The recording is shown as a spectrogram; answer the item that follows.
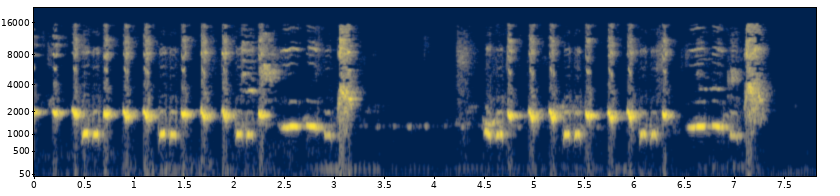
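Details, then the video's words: White-rumped shama master song for teaching other shamas: a steady series of clear two-note whistles repeated about twice a second, a short pause, then the same series starting again and ending in a sharp high burst. "SUARA MURAI BATU bikin GACOR BONGKAR ISIAN ¦ MASTERAN MURAI ¦ SHAMA BIRD"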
